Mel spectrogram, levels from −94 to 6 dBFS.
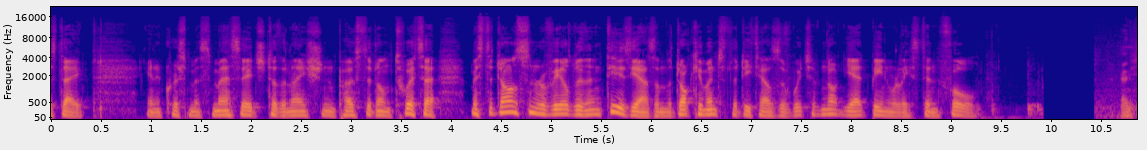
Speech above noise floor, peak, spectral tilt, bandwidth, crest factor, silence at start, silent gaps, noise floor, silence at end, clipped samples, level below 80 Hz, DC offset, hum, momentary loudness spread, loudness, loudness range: over 61 dB; -8 dBFS; -6.5 dB/octave; 16 kHz; 20 dB; 0 s; 9.92-10.43 s; under -90 dBFS; 0 s; under 0.1%; -54 dBFS; under 0.1%; none; 11 LU; -30 LUFS; 5 LU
